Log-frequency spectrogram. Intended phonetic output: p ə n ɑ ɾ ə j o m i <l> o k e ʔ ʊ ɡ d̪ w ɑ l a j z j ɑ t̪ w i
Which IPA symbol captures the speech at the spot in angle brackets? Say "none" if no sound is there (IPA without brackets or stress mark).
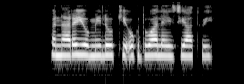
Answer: l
